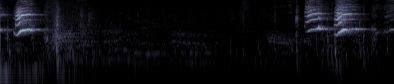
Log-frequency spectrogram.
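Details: Blenheim Cavalier King Charles Spaniel puppies, six weeks old, a litter of five in a home puppy pen: two bursts of high, sharply rising yelping whines with bright overtones, at the start and near the end, with soft murmuring between.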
